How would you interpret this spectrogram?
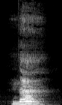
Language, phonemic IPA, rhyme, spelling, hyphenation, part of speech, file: Dutch, /naː/, -aː, na, na, preposition / adjective, Nl-na.ogg
- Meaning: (preposition) 1. after 2. bar, except Used to form ordinal numbers in relation to a superlative quality. The number that is used is 1 lower than in the English translation; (adjective) close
